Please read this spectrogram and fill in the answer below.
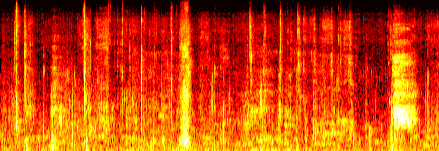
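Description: Eating sounds of crispy fried chicken and spicy noodles being bitten and chewed, with many short sharp crunches and clicks. Near the end comes one louder drinking sound as a drink is gulped from a glass.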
